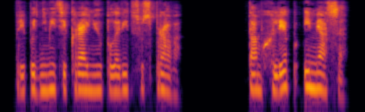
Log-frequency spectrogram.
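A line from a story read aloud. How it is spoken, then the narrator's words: Whisper. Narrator (Russian): прошептали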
